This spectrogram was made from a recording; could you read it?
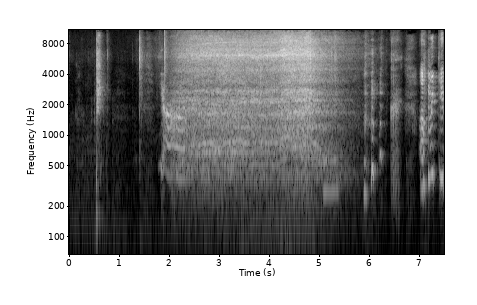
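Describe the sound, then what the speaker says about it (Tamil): Hair dryer blowing on hair at home, a loud steady whirring hiss lasting about three seconds, with short bursts of talk and laughter before and after. "இப்போ நான் போய் தலையை காய வைப்போமா?"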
